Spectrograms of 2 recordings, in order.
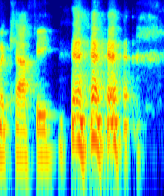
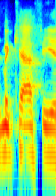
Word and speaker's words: McAfee: Medi98 said McAfee is, and I know it's McAfee, but I don't see an extra A in his name, so I'm pronouncing it McAfee.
